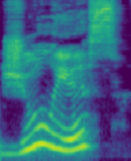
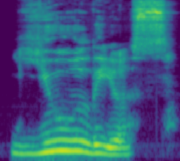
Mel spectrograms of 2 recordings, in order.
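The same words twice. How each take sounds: First: The word starts with a J sound. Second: The word starts with a Y sound. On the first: "there's no J's in Latin" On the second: "originally pronounced with an I instead of a J"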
